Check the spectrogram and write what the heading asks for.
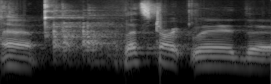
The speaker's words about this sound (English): And uh, since we didn't have a, uh, chance to had a good full talk after, uh, right now we are in a cafe, meeting up and having this nice chat about everything.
